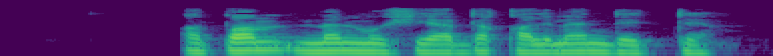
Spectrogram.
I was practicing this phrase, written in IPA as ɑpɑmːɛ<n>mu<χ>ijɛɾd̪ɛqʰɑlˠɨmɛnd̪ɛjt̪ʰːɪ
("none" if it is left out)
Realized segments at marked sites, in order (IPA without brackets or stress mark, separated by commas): n, ʃ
